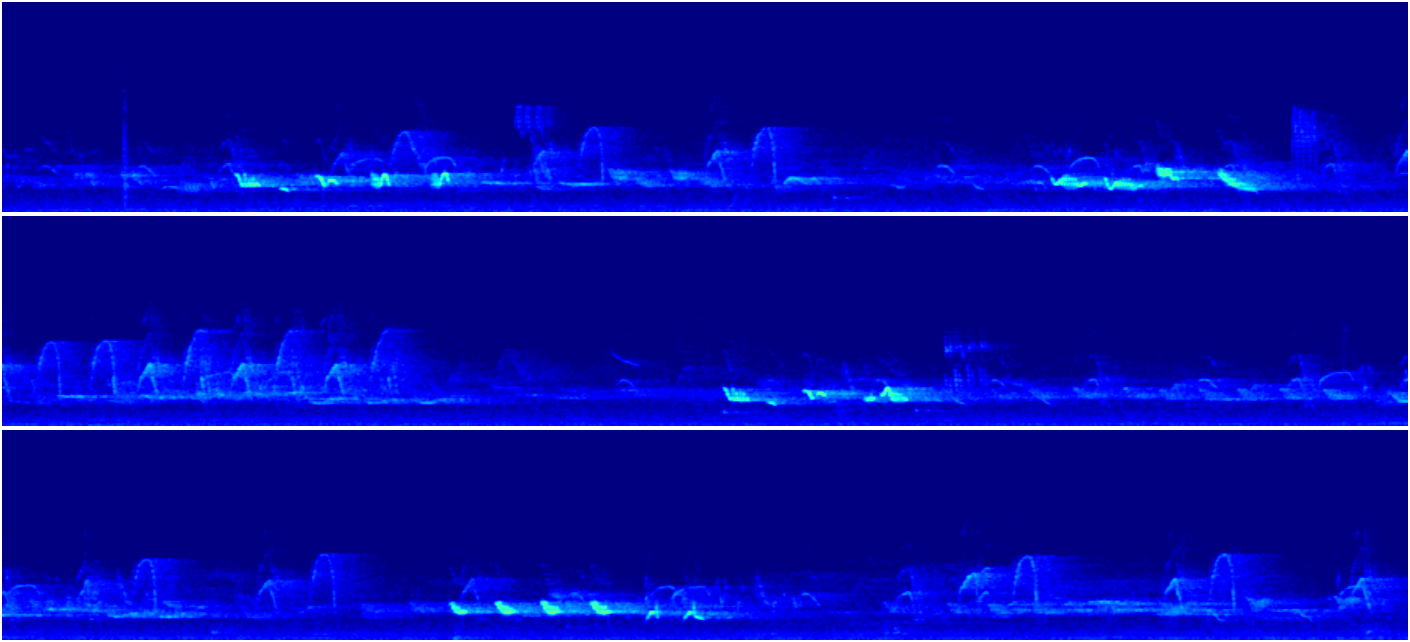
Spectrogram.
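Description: Songbirds singing: bouts of quick chirping phrases every few seconds over a faint steady background.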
